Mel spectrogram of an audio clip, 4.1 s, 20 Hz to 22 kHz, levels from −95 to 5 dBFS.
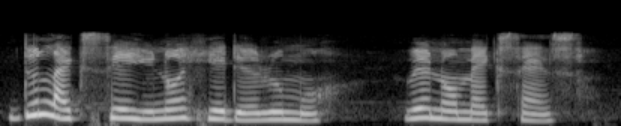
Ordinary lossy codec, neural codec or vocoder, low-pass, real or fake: none; none; 7.2 kHz; real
